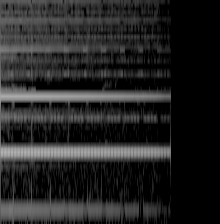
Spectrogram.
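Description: Bell-like chime sound effect ringing out and fading steadily, cut off short about one and a half seconds in.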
